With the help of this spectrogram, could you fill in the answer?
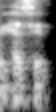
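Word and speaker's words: hasten: আচ্ছা, তো এইরকম যেহেতু হ্যাস্ট, এখানে ইএন লাগে হ্যাসেন, তখন উচ্চারণটা হবে হ্যাসেন।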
